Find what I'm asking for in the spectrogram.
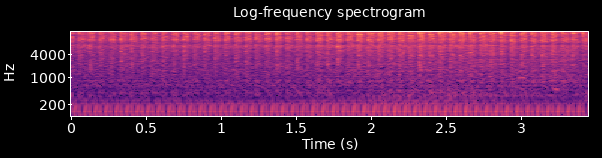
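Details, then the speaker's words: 1968 VW Bus camper, air-cooled engine, first start after years of storage and a rear engine fire, following new wiring, spark plugs, points and condenser: even, steady low chuff about three beats a second, no stumbles or knocks; idling nicely on first try. "dude it's idling nicely"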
